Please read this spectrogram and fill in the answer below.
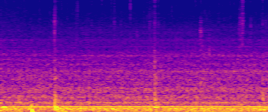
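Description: Two light knocks of a metal fork against a speckled enamelware pot as it probes cooked chicken, about half a second and just under a second in, over a steady low hum.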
